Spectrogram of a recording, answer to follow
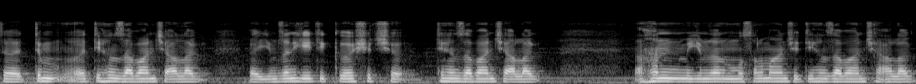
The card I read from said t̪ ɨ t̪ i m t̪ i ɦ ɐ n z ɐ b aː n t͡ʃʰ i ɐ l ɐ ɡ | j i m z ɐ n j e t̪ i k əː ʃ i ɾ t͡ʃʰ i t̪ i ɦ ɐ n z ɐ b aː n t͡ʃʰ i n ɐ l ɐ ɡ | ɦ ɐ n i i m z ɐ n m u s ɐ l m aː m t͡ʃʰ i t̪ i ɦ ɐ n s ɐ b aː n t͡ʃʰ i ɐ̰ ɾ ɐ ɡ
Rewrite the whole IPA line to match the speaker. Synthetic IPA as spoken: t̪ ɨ t̪ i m t̪ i ɦ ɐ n z ɐ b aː n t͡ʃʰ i ɐ l ɐ ɡ | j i m z ɐ n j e t̪ i k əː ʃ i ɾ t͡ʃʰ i t̪ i ɦ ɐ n z ɐ b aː n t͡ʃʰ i ɐ l ɐ ɡ | ɦ ɐ n j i m z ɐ n m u s ɐ l m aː n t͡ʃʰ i t̪ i ɦ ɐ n z ɐ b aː n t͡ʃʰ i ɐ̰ l ɐ ɡ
